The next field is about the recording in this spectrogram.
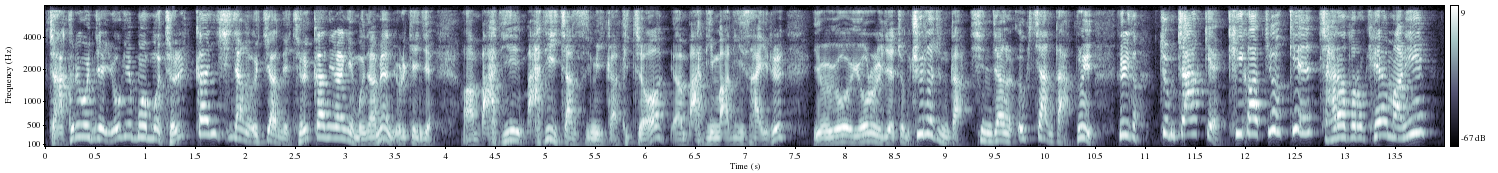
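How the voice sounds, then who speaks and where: Animated male lecturer, lo-fi sound. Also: high voice, a little fast, few pauses. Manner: animated, rhetorical questions, frequent "그쵸?" check-ins. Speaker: exam prep lecturer. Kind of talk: recorded online lecture. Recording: dull lo-fi lecture audio.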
